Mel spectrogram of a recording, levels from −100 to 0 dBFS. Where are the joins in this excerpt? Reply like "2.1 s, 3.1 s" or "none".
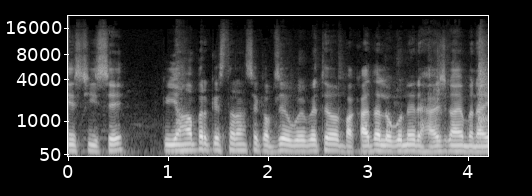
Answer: none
